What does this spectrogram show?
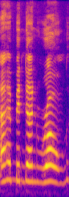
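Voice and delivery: grieving, emotional voice, pitched high. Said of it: "I'm sorry that I'm getting emotional".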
